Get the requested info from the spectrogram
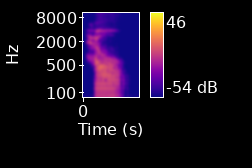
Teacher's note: wau sukun sebelumnya fathah ini yang keluar adalah bunyi u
